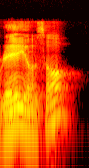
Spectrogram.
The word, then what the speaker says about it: 례: 여기 사하고 예도 레여서 사례할 사가 됩니다. 예절은 레절이 두음법칙에서 우리가 첫 소리에 니을이 오면 발음하기 쉬운 것으로 바뀝니다. 그래서 예절이 돼서 우리가 예절이라고 합니다. 한자 원래의 소리는 레입니다. 예도레.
